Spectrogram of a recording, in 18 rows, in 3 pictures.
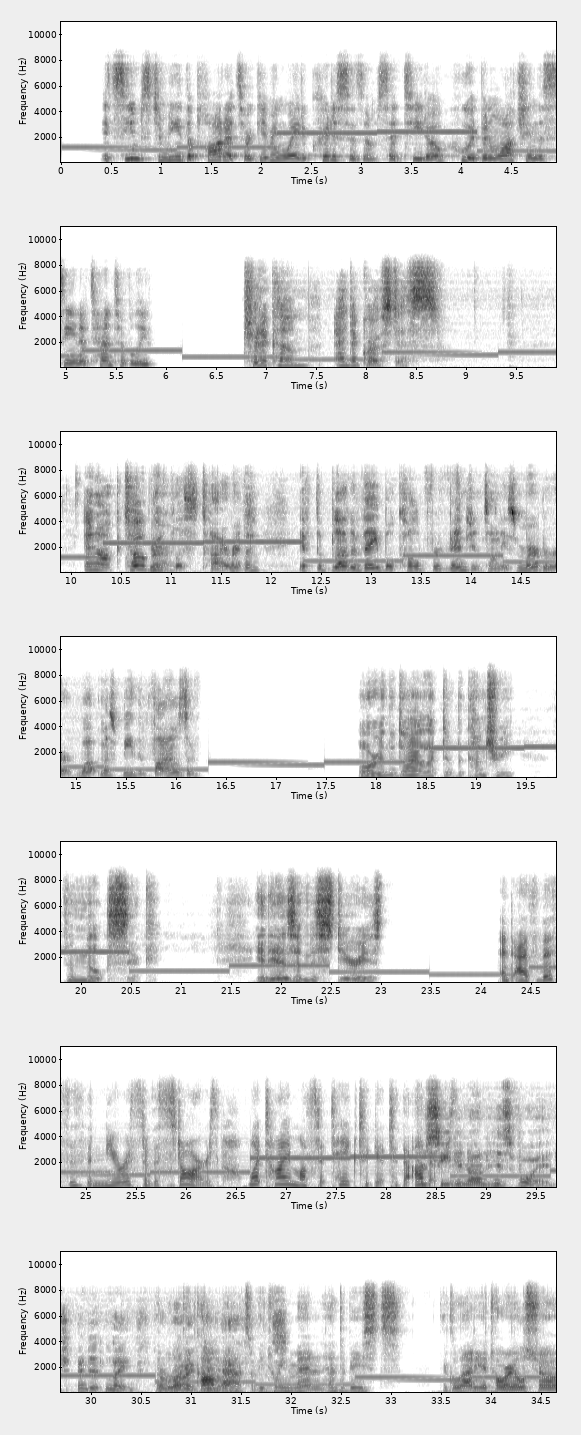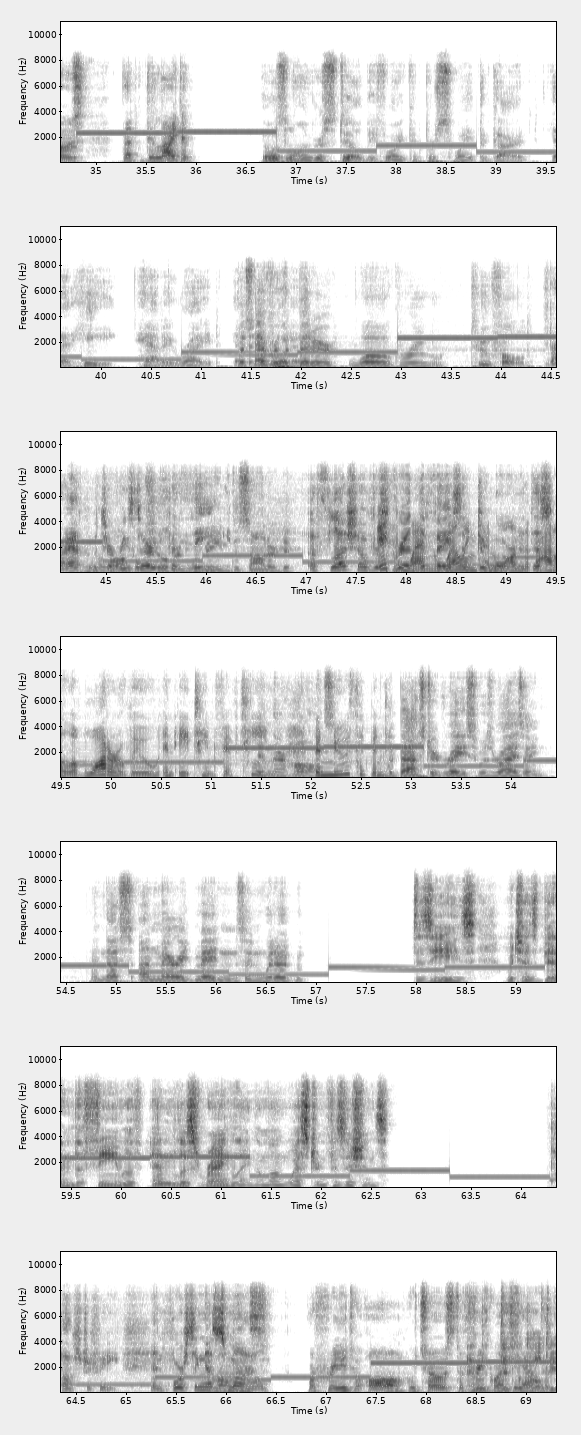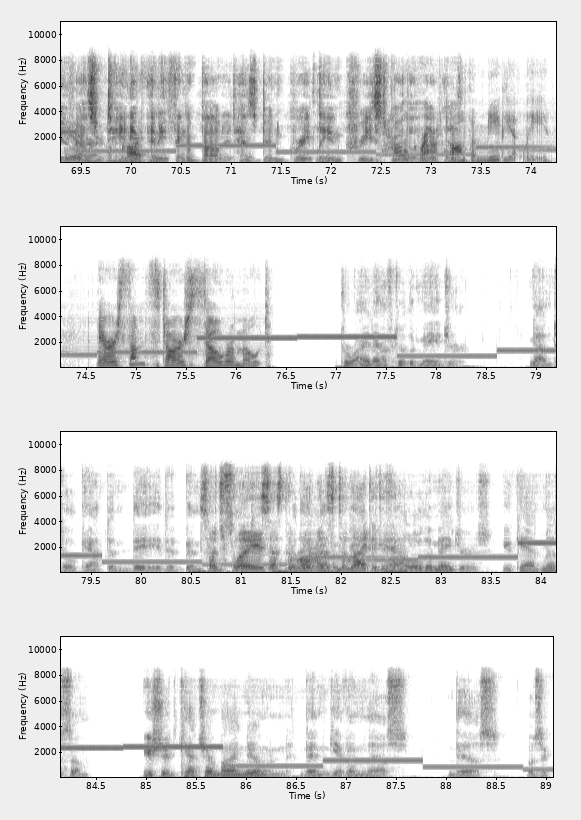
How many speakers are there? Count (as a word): nine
